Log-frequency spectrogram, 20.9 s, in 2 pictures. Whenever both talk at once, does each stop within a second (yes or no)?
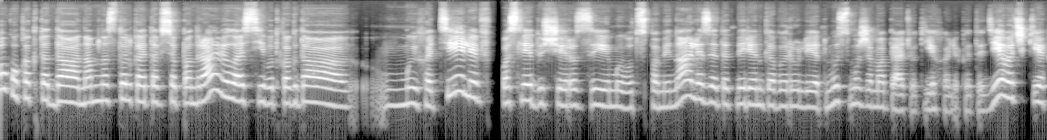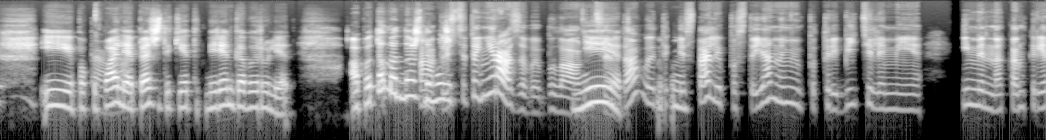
no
